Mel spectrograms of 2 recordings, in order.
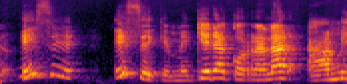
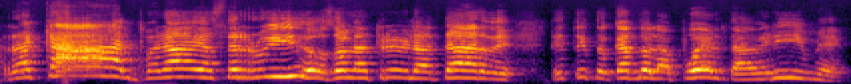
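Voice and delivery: loud, high call to the neighbour; shouting at the noisy neighbour through the window; 5 semitones higher, 7 dB louder, slower than usual. Retold or imitated. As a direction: yell at her to stop the noise. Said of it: "le grito por la ventana".

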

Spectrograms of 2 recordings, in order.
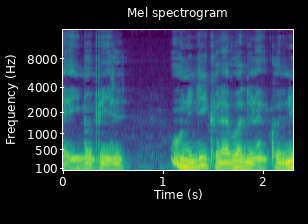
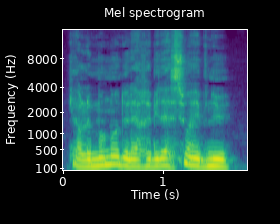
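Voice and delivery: louder, higher, ringing order; commanding tone; 6 semitones higher, 6 dB louder than usual. A narrator's reading. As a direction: command them to reveal it now. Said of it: "avec le ton du commandement".

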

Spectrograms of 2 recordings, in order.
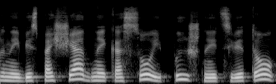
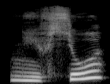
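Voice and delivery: horrified cry. Acted. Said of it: "с ужасом вскрикнула".

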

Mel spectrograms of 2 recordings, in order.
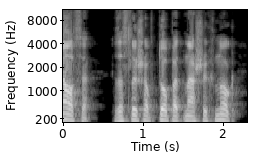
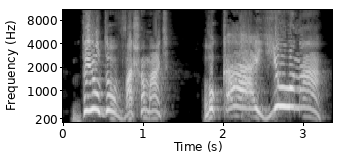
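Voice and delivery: high shrieking dwarf; man down shout; slower than usual. Acted. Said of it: "заверещал он".

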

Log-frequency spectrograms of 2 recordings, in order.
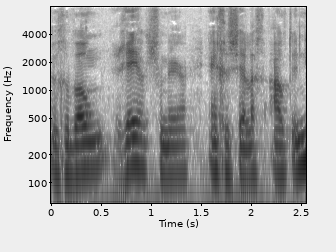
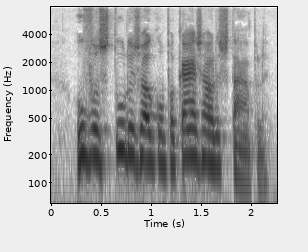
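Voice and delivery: ordinary delivery

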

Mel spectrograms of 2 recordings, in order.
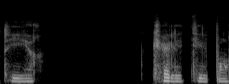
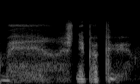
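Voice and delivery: broken whisper; 3 semitones higher, 15 dB quieter than usual. A narrator's reading. Confessing he couldn't tell.

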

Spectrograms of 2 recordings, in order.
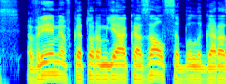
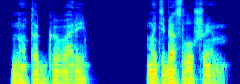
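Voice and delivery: soft, low coaxing; encouraging; 4 semitones lower, 8 dB quieter than usual. A narrator's reading. Interrogator prompts the broken worker, encouraging. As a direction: invite him gently to talk. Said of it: "поощряюще сказал я".

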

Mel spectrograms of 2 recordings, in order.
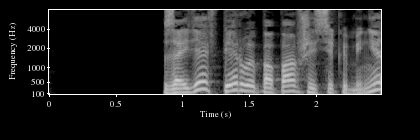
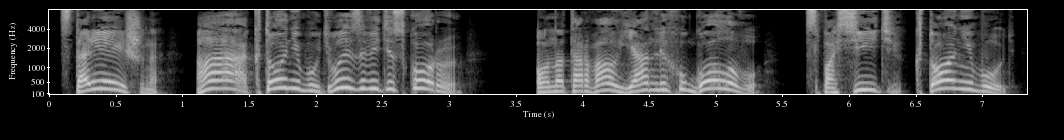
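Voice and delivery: panicked screaming; 8 semitones higher than usual. Acted. Trapped staff scream for help.

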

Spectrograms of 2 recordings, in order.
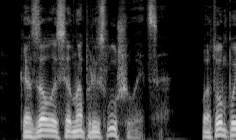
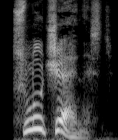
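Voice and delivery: scornful; 7 semitones higher, much slower than usual. A narrator's reading. Major's mocking scornful word.

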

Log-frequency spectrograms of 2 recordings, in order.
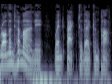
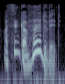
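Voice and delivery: higher, mildly uncertain; vague; 7 semitones higher than usual. A narrator's reading. Boy unsure about rival school, vague. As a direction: say it as if half remembering. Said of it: "said Ron vaguely".

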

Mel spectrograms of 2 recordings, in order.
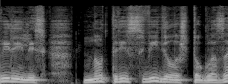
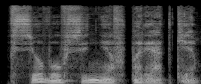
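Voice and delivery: inner thought; 6 semitones lower, 5 dB quieter than usual. Acted. Мысль Трис про себя.

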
